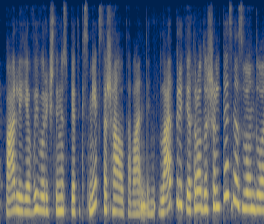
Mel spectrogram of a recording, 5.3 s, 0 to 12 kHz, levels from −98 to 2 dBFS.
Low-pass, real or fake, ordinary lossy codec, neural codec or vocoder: 10.8 kHz; real; Opus, 24 kbps; none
